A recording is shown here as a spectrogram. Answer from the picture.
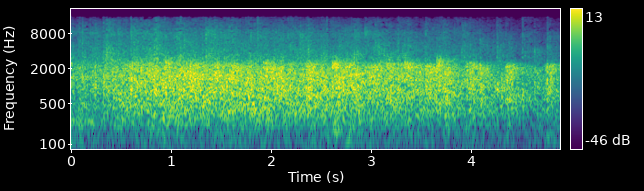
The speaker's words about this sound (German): Vielleicht auch einen kurzen herzlichen Applaus.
